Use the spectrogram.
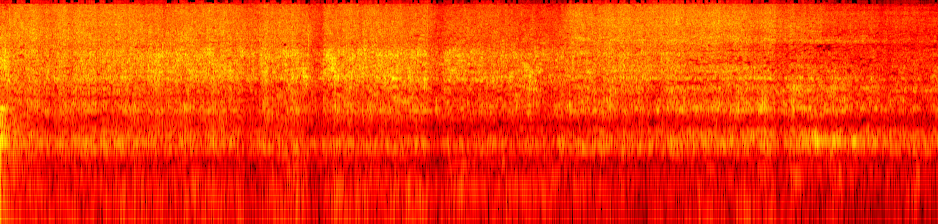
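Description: Onion paste hits hot oil in a wok spiced with cinnamon, cardamom and cloves, giving a loud, steady hissing sizzle throughout.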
